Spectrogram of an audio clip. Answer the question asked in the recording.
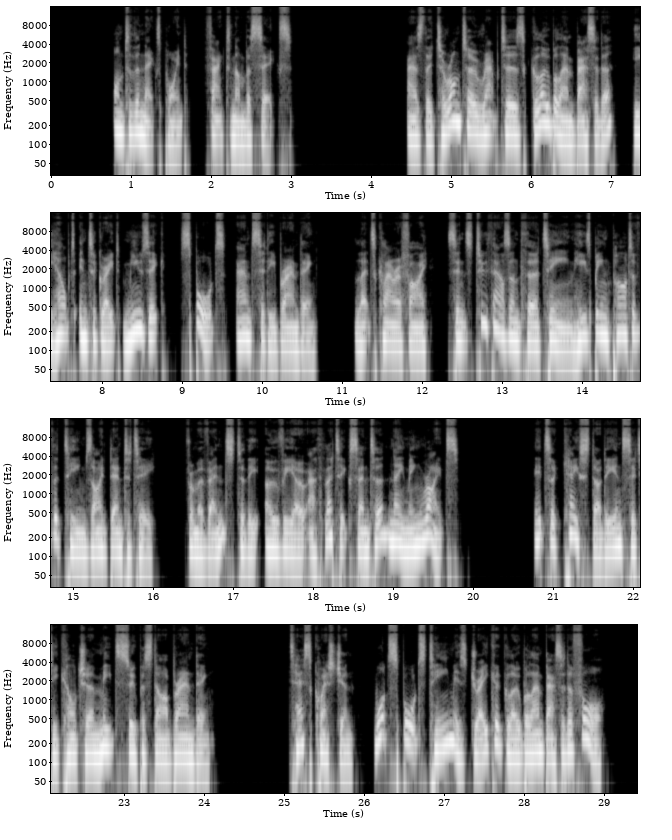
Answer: Correct answer. Toronto Raptors.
